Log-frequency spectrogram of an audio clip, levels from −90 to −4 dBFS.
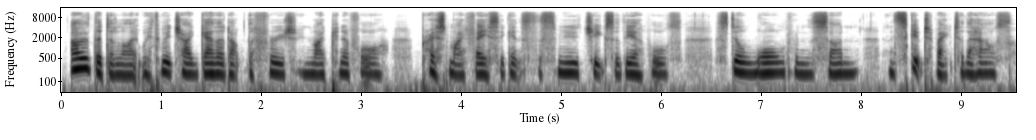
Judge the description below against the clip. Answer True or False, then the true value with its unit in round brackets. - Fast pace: True (215 wpm)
